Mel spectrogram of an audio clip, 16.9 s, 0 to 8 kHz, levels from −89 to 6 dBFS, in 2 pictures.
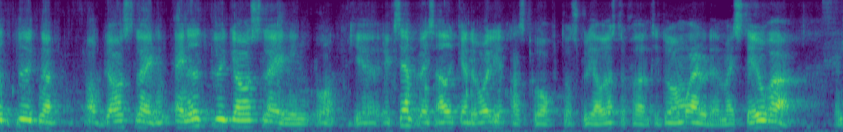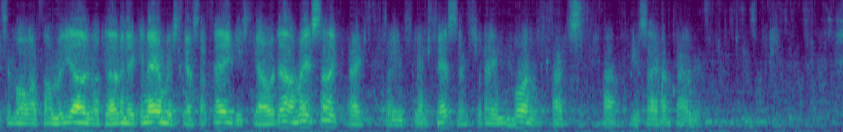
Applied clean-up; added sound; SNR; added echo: neural separator model SepFormer DNS4.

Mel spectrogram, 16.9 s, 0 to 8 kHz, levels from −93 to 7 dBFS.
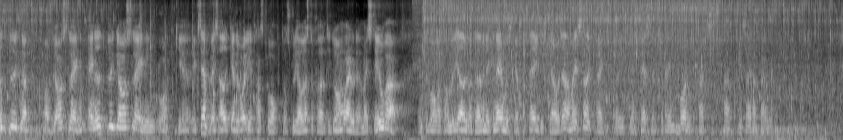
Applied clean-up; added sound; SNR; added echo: none; Sink (filling or washing) / Water tap, faucet; 11 dB; reverberation time 0.4 s.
